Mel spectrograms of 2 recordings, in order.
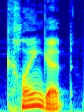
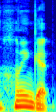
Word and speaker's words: Tlingit: Yedikuka Dion Brady Howard introduced the dance program earlier in the event and gave the crowd a lesson in Tlingit, especially the transition away from the former pronunciation of Tlingit with a hard K sound that doesn't exist in the language.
